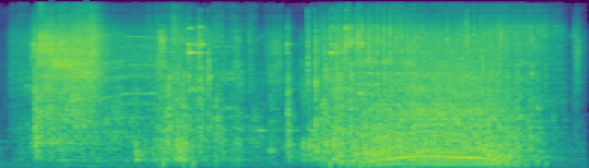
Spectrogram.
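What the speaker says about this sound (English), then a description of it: "It ran, and it ran pretty good." An old red Craftsman push lawn mower, left sitting for years, sputters as its engine catches, then settles into a loud, steady running drone close by.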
